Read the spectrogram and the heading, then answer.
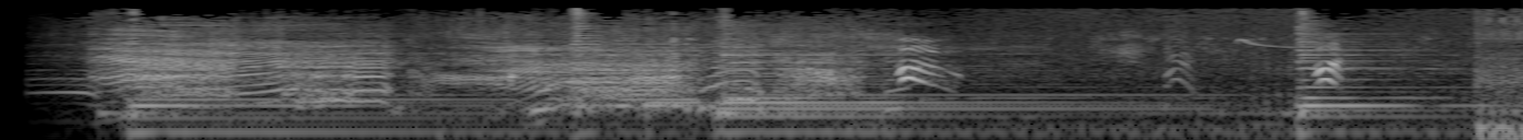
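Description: Several cows grazing slowly at the McDougall ranch in Madera County, California, moo loudly, long low bellows overlapping one another almost continuously, with a few shorter calls breaking in near the end.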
